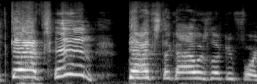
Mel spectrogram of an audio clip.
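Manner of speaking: very high, loud thrilled cry; excited shout. Retold or imitated. Lita seeing Father Evil on the coffee bag, shrieking. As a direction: scream it out in delight. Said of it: "She goes".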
